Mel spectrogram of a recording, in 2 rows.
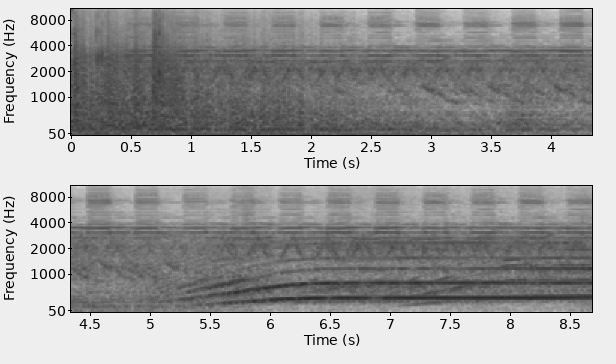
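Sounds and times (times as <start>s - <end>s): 
loud rumbling burst of noise: 0.0s - 5.4s
air raid warning siren winding up and wailing: 0.0s - 8.6s.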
